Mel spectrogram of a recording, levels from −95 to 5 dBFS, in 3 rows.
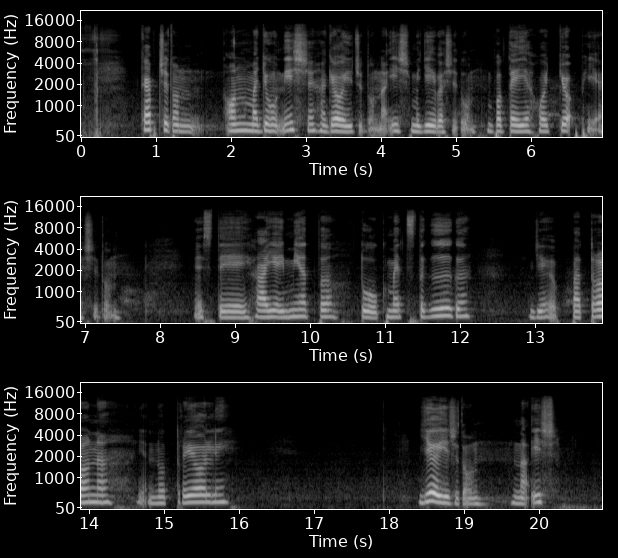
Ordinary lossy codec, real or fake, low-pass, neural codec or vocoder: none; fake; 14.4 kHz; vocoder, 44.1 kHz, 128 mel bands, Pupu-Vocoder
